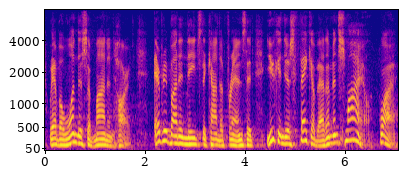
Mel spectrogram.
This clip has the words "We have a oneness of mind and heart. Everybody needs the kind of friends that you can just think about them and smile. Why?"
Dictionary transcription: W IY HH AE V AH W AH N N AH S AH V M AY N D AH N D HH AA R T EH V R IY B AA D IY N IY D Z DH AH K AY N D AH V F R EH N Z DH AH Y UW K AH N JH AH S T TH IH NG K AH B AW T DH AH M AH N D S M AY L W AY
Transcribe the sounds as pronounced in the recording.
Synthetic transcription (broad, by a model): W IY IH V AH W AH N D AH S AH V M AY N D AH N HH AA R T EH V R IY B AA D IY N IY D Z DH AH K AY N D AH V F R EH N Z DH AH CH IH K AH N JH AH S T TH IH NG K AH B AW T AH M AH N S M AY L W AY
